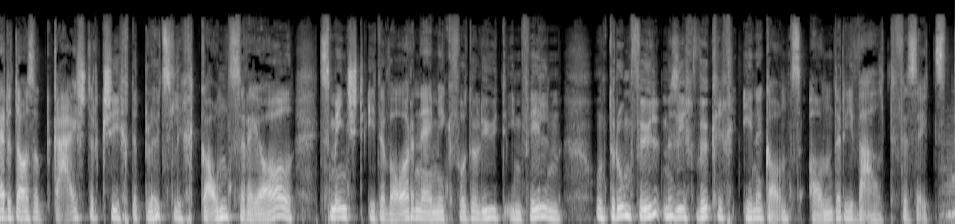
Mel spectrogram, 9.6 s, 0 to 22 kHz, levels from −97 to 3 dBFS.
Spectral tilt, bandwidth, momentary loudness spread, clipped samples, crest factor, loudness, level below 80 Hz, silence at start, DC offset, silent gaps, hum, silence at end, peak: -5 dB/octave; 16.5 kHz; 6 LU; under 0.1%; 16 dB; -19 LUFS; -46 dBFS; 0 s; under 0.1%; none; none; 0 s; -2 dBFS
